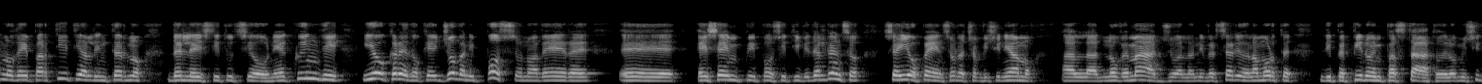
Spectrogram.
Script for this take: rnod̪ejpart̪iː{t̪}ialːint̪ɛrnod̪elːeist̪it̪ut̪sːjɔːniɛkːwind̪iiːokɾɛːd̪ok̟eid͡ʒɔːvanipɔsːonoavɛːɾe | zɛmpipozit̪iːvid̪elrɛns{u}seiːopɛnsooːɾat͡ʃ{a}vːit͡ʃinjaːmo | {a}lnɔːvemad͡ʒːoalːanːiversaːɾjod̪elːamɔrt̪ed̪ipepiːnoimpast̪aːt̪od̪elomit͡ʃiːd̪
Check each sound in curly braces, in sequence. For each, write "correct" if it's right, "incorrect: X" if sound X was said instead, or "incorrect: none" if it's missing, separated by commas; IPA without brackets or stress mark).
correct, incorrect: o, correct, correct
